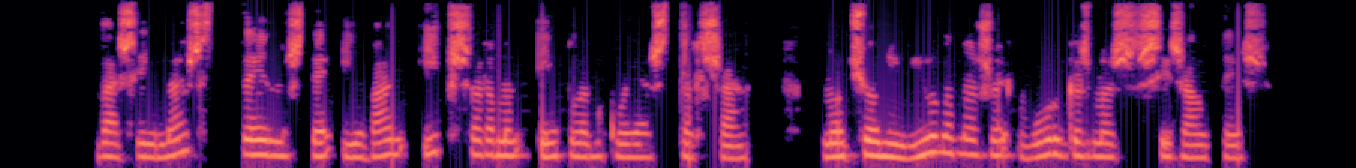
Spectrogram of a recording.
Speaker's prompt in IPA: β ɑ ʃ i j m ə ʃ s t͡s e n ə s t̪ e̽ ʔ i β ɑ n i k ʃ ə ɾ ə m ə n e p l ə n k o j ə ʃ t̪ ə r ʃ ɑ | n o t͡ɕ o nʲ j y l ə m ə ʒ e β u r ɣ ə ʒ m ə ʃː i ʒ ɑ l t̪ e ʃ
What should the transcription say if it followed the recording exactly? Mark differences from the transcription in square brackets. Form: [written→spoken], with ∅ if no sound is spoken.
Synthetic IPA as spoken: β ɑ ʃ i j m [ə→ɑ] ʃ s t͡s e n ə [s→ʃ] t̪ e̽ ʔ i β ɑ n i k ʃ ə ɾ ə m ə n e p l ə n k o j [ə→ɑ] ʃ t̪ ə r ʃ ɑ | n o t͡ɕ o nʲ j y l ə m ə ʒ e β u r ɣ ə ʒ m ə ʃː i ʒ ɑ l t̪ e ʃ

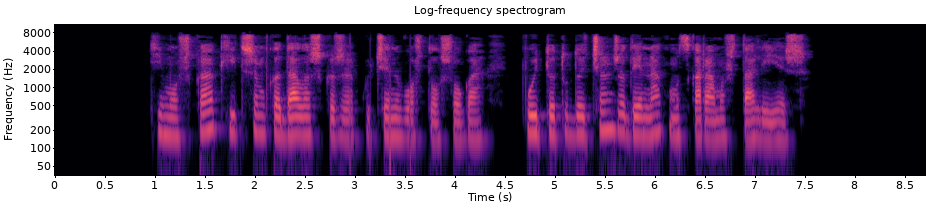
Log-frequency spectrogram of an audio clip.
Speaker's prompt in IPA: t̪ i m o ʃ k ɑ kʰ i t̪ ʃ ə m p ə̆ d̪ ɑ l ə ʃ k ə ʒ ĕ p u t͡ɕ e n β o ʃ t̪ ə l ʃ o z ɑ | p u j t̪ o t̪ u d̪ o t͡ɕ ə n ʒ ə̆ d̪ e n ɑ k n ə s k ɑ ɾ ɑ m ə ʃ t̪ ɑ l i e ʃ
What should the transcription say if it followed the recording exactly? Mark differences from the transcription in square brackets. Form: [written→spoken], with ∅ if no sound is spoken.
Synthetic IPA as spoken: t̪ i m o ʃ k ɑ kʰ i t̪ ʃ ə m [p→k] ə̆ d̪ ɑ l ə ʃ k ə ʒ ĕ [p→k] u t͡ɕ e n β o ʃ t̪ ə l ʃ o [z→ɣ] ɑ | p u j t̪ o t̪ u d̪ o t͡ɕ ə n ʒ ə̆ d̪ e n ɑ k [n→m] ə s k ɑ ɾ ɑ m ə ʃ t̪ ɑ l i e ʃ

